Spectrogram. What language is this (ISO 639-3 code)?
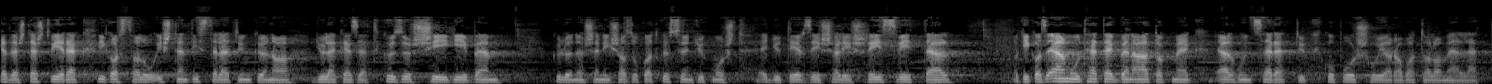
hun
